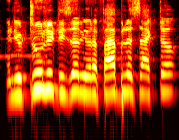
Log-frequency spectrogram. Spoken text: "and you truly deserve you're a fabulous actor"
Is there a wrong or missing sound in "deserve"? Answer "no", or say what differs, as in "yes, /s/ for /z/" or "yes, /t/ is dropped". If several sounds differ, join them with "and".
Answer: no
